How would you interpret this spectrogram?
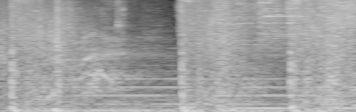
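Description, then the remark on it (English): Several loud gunshots fired into a kitchen ring out in an uneven series, each a sharp, cracking blast followed by a brief rumbling tail, with no voices. “Rico fires into the kitchen, tagging Sophie in her right thigh.”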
